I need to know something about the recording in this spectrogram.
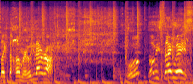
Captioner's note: RC car whining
